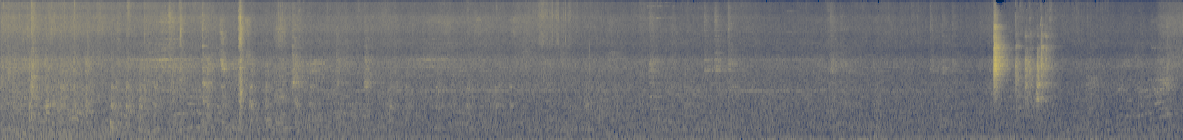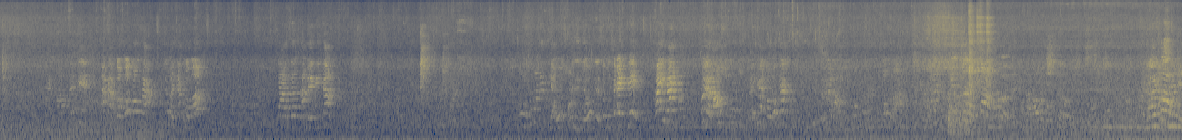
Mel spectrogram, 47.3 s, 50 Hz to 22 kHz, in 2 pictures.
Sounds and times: Walking through the market 0.0 - 29.7
Walking through the market 30.4 - 47.3
Traffic Sound 36.3 - 47.3

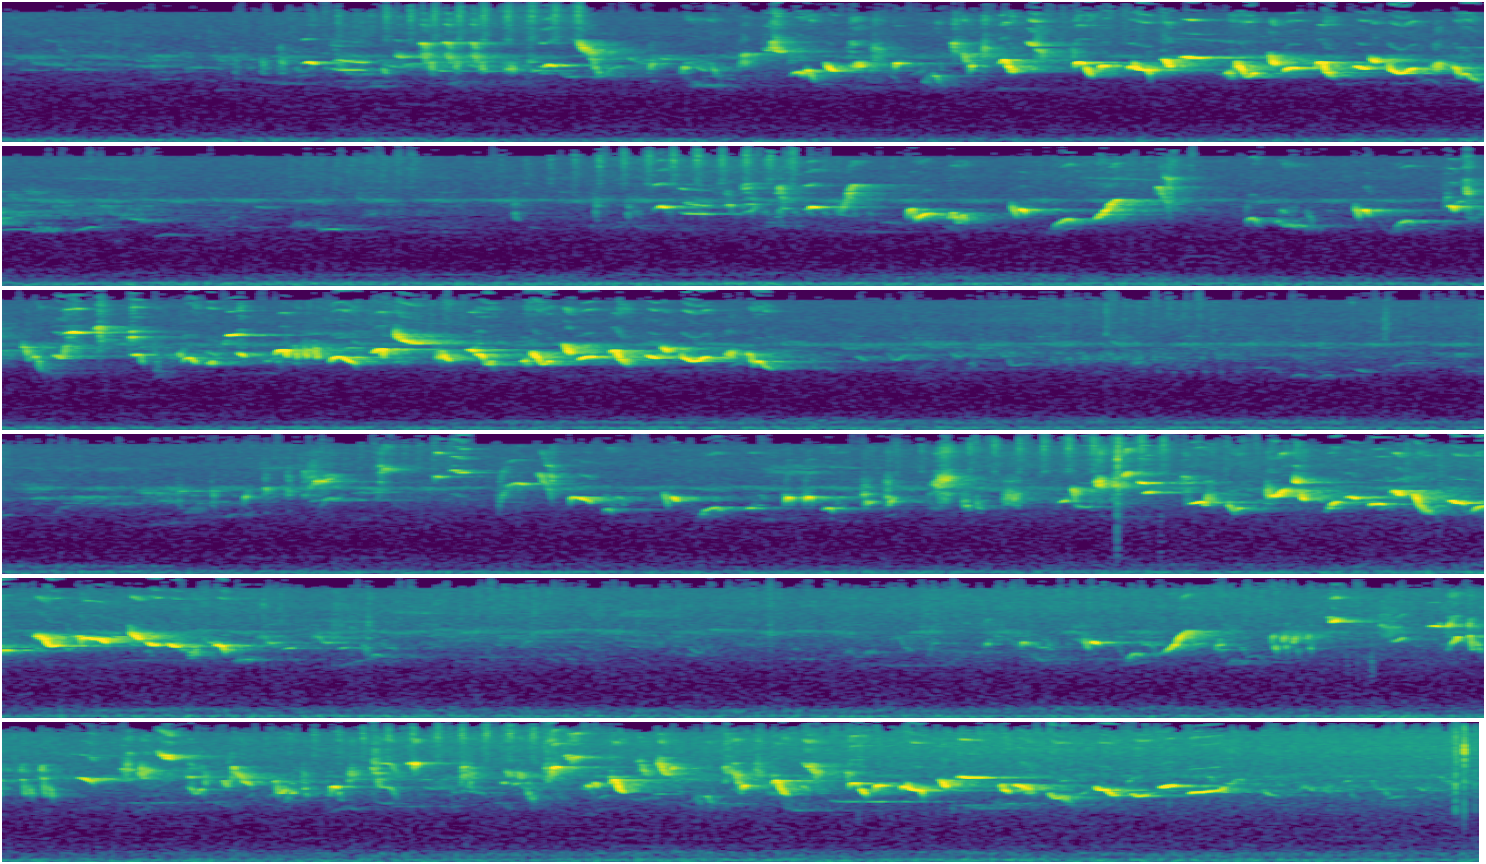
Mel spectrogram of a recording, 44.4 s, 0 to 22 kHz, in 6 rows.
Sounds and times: significant wind 0.0 - 44.4
Eurasian Blackcap 0.2 - 8.3
Eurasian Blackcap 21.5 - 31.6
Eurasian Blackcap 34.0 - 44.4

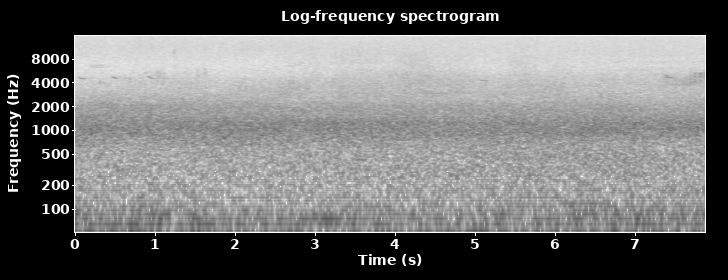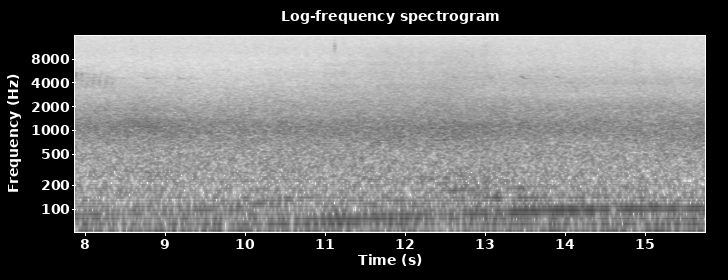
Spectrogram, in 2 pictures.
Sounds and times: warm wind 0.0 - 15.7

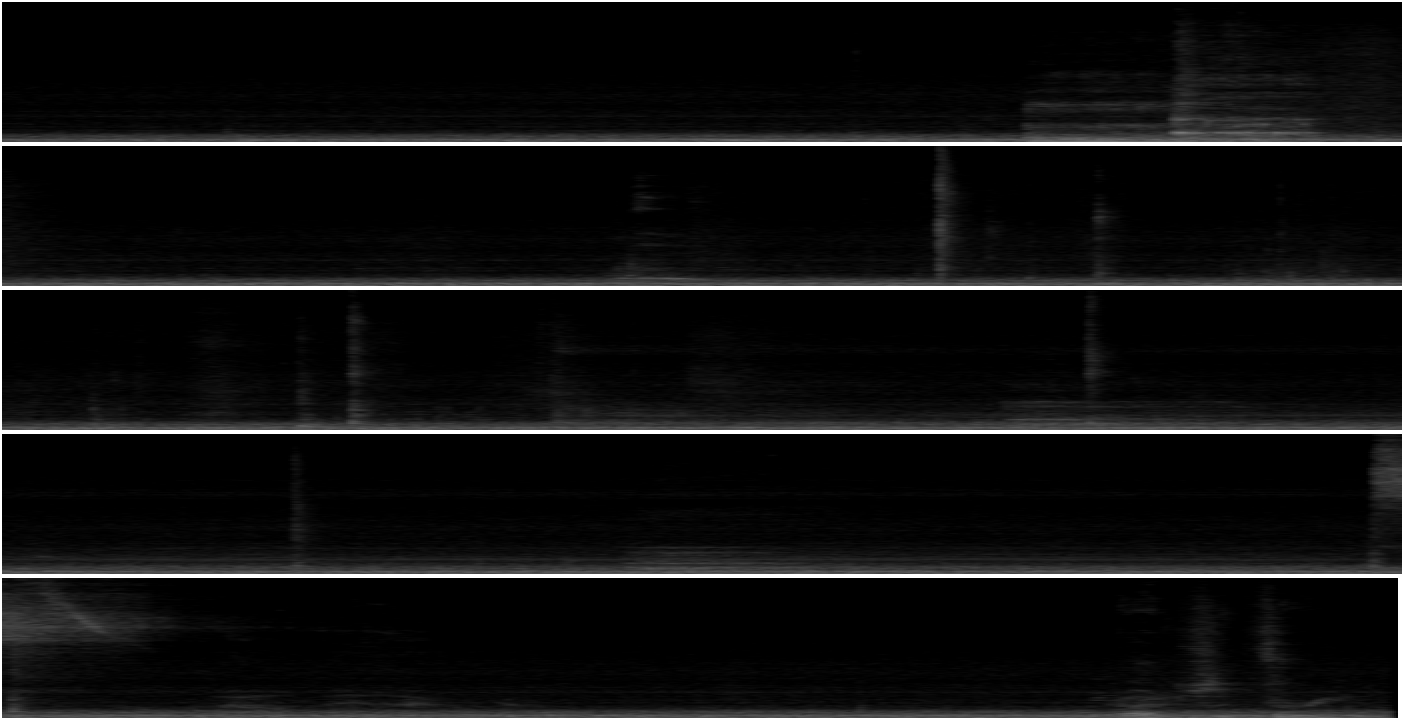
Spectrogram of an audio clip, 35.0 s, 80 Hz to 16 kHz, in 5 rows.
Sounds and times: snores 5.1 - 7.4
people talking 33.5 - 34.9

